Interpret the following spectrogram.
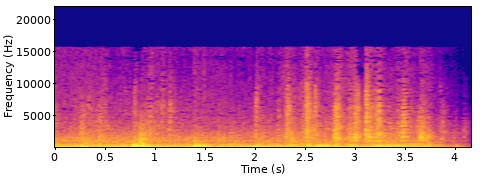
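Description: Footsteps and a few soft knocks and rustles over a steady low hum, with the loudest knock about a second in.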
